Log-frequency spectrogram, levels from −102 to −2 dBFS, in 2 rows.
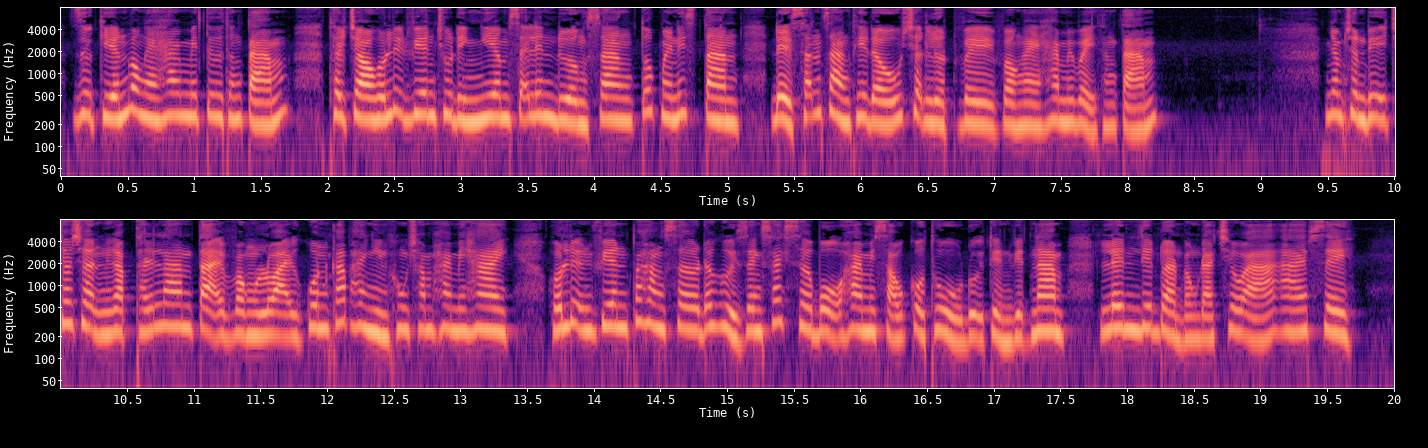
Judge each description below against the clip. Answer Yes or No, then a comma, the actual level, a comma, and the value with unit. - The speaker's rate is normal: Yes, average, 220 wpm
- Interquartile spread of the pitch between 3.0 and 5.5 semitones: Yes, average, 3.3 semitones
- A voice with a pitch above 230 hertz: Yes, high, 240 Hz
